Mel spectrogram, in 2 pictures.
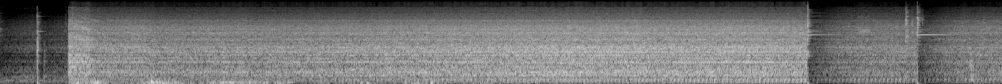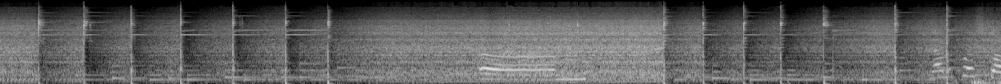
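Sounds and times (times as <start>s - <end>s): hammer striking metal on anvil: 0.0s - 0.8s, 9.0s - 9.8s, 10.4s - 13.8s, 16.6s - 19.8s
loud rushing noise: 0.7s - 9.0s, 9.6s - 20.0s.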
